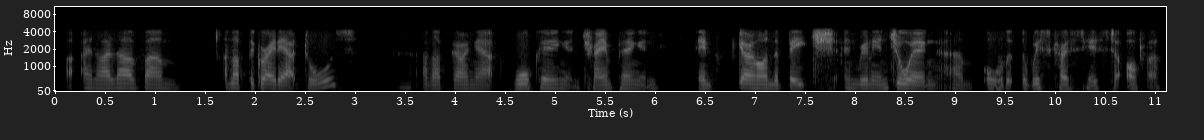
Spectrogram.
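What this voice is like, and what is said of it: A noticeable accent. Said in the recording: “I'm just enjoying the accent.”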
